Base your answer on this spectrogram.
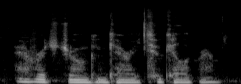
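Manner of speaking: muttered under breath. A game narrator voices a character's aside during play: muttered under her breath. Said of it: "kind of say under her breath".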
